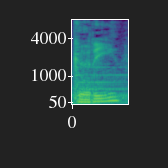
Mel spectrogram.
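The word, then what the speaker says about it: Goode: It's pronounced goodie.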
